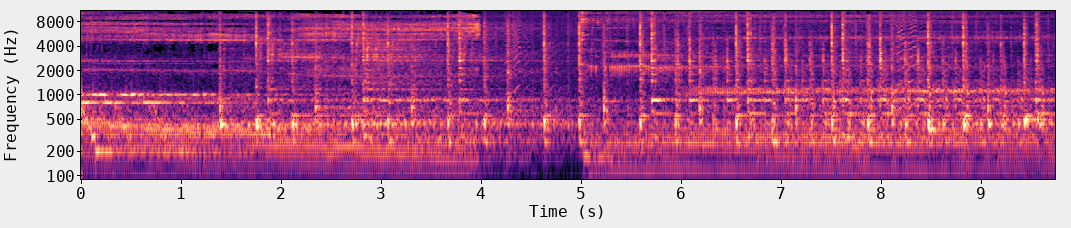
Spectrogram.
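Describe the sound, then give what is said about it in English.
A steady electric fan hum in the south of Spain drones through a Skype call line, with a buzzing, rattly mechanical texture and faint ticking. It is continuous, with no one speaking. “Turn that fan back on, Nick. Yeah, exactly right, at which point you'll hear this horrible hum come up on the Skype”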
